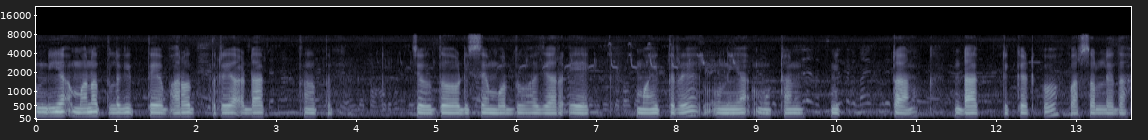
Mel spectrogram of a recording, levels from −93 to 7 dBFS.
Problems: constant background noise, continuous background conversations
